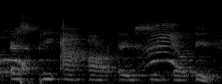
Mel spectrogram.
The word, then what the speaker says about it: spiracle: I looked the word up, spiracle, S-P-I-R-A-C-L-E. It's spelled the same way as miracle, but instead it's spiracle.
